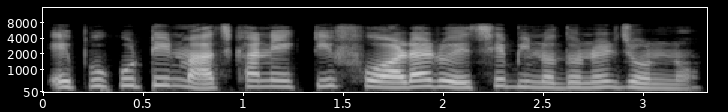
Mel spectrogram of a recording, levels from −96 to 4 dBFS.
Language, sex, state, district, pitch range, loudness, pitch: Bengali, female, West Bengal, Jhargram, 230-290 Hz, -26 LUFS, 255 Hz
